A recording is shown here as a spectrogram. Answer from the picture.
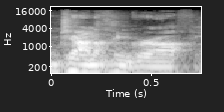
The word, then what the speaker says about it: Jonathan Groff: And the movie stars Kristen Bell as Anna, Idina Menzel as Elsa, Jonathan Groff, is that how you say it? – Jonathan Groff, yeah.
